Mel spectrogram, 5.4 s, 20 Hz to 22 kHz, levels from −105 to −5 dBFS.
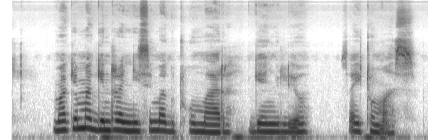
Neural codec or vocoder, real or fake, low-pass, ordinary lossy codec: none; real; none; none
